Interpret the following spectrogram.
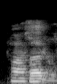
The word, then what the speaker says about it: partial: So you can say sh there. Partial.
